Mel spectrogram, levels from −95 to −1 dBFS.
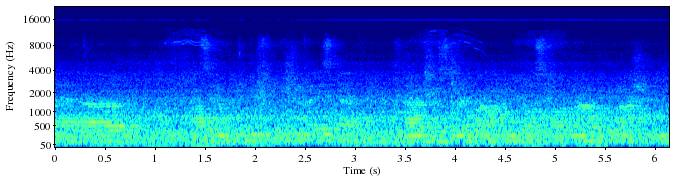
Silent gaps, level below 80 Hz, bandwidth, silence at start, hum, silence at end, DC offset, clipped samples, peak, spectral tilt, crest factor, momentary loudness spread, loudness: none; -64 dBFS; 16 kHz; 0 s; none; 0 s; under 0.1%; under 0.1%; -32 dBFS; -6.5 dB/octave; 14 dB; 3 LU; -47 LUFS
